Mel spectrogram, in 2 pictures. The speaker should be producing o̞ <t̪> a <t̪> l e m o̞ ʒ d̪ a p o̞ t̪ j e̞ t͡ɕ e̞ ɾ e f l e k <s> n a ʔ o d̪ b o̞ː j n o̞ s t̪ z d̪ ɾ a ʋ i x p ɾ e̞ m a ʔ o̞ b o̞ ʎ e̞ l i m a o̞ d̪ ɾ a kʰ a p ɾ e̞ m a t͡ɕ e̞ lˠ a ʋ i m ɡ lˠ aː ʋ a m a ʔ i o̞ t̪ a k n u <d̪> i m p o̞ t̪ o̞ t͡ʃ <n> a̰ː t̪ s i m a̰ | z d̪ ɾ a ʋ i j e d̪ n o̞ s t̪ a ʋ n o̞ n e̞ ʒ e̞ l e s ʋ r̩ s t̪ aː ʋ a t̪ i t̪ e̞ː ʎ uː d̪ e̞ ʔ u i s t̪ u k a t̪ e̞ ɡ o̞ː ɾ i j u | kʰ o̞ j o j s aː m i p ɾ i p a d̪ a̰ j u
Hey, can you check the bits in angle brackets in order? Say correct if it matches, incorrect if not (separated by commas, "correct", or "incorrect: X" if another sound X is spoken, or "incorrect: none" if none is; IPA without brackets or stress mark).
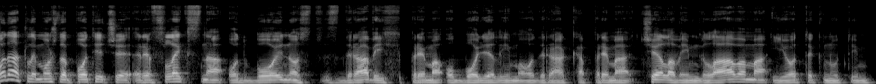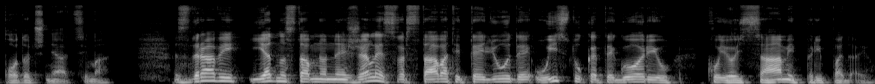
incorrect: d̪, correct, correct, incorrect: t̪, incorrect: ɲ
